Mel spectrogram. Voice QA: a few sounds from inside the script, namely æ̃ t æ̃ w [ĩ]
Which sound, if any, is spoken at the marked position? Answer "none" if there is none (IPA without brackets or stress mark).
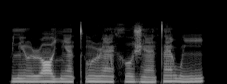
ĩ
